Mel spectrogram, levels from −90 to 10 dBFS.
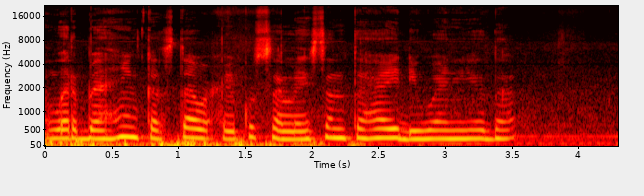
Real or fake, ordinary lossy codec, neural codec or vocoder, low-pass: real; none; none; none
